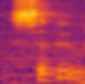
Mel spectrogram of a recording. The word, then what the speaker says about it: Cebu: Sibu City as it's pronounced properly.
